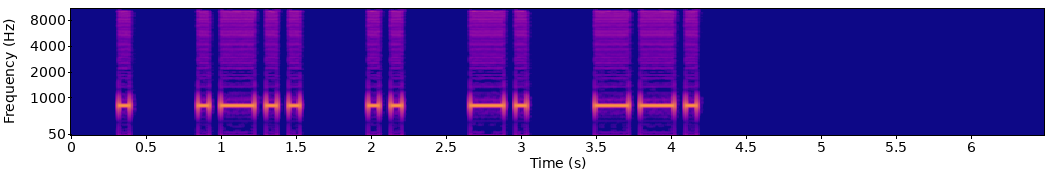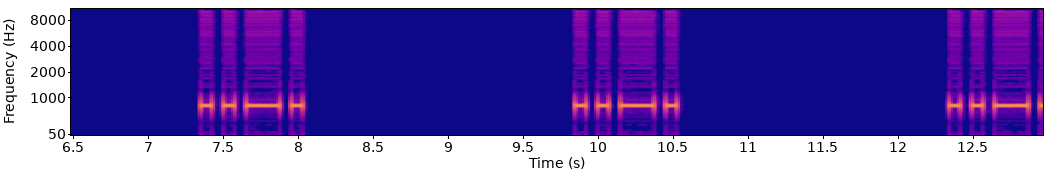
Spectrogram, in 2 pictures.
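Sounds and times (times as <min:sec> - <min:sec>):
morse code beeps at 10 WPM: 0:00.3 - 0:04.2, 0:07.4 - 0:08.1, 0:12.4 - 0:12.9.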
